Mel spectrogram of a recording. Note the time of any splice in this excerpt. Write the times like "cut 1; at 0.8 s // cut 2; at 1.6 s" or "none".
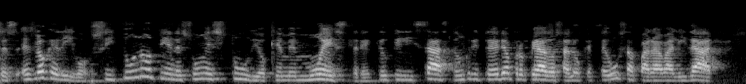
none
